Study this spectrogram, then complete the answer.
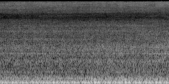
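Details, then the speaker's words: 1981 Honda Goldwing with new single carburetor, after vacuum fix: low steady even idle, no hiss or stumble, slightly slow; carb tuning needed, vacuum side seems good. "some tuning on the carburetor is required but as far as the vacuum stuff sounds like it's good to go"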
